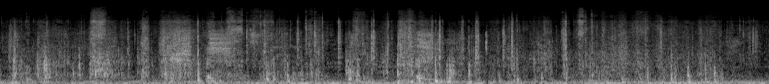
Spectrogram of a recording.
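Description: Cardboard box being handled and pulled open while a framed mirror with a metal chain is slid out of it: irregular scraping, rustling and light knocks, over a steady low hum.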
